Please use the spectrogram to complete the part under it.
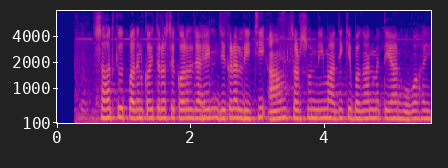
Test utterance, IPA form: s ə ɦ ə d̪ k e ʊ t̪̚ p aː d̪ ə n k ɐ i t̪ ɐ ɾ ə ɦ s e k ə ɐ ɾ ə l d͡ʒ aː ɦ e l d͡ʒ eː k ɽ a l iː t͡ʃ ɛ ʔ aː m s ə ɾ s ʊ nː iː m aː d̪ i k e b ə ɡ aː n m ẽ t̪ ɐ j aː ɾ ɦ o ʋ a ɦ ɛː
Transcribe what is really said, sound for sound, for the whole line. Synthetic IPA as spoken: s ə ɦ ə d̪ k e ʊ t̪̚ p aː d̪ ə n k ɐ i t̪ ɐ ɾ ə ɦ s e k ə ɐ ɾ ə l d͡ʒ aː ɦ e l d͡ʒ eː k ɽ a l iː t͡ʃ i ʔ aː m s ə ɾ s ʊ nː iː m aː d̪ i k e b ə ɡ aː n m ẽ t̪ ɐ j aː ɾ ɦ o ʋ a ɦ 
